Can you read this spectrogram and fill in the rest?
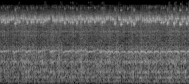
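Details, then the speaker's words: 1992 Oldsmobile Silhouette van, about 210,000 miles, V6 idling with a misfire traced to a failed ignition coil: constant high-pitched squeal held steady over a quiet idle; a squeaky accessory belt suspected, not confirmed. "I mean for now let's get the ignition coil see what's up with that squeaky belt otherwise this thing might be drivable"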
